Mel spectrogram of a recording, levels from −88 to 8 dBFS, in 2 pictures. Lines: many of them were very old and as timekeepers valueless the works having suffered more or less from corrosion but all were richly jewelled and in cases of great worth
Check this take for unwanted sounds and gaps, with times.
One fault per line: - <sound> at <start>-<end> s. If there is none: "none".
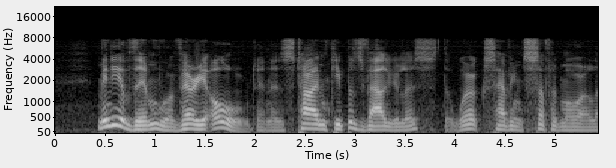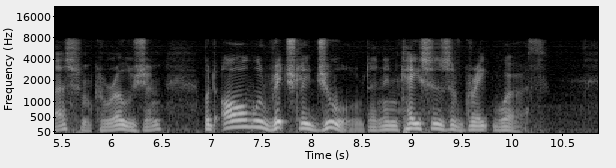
none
